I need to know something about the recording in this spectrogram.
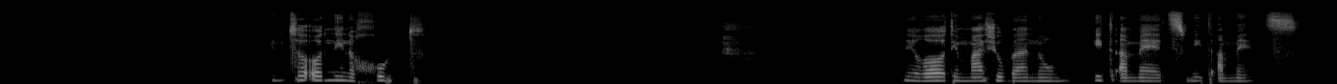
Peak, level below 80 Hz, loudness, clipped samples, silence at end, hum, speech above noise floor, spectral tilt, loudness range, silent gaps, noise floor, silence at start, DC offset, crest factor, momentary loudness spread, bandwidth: -18 dBFS; -78 dBFS; -38 LUFS; under 0.1%; 0.4 s; none; 30 dB; -2 dB/octave; 22 LU; none; -69 dBFS; 2.7 s; under 0.1%; 26 dB; 20 LU; 16 kHz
